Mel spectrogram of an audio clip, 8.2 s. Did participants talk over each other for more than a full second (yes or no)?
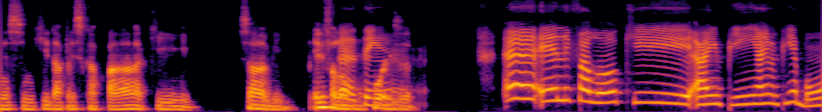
no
